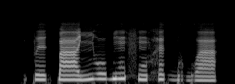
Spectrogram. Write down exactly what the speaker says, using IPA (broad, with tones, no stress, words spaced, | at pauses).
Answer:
pe˨k͡paː˨ ɲoː˦bũ˦ fũ˨ hɛ˦ɡ͡bʊ˨ɡʷaː˨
